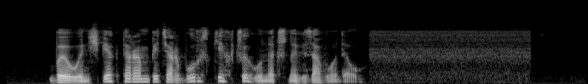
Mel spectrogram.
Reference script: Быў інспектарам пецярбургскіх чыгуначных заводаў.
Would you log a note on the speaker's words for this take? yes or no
no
